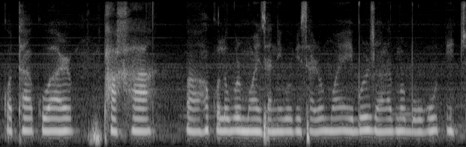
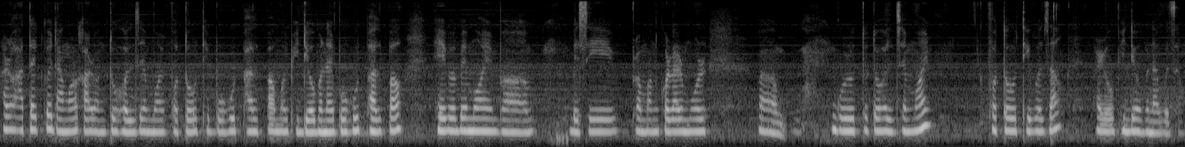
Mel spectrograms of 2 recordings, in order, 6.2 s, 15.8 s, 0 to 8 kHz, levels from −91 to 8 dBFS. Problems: constant background noise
